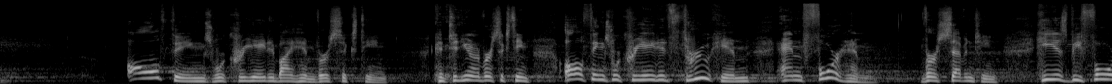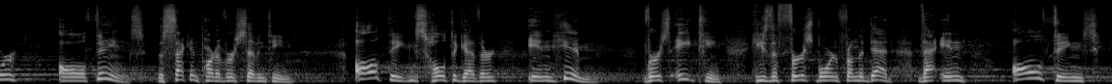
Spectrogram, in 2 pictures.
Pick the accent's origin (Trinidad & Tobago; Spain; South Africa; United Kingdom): Spain; moved away; Growing up in Spain, when I was 14 and 15 years old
